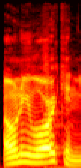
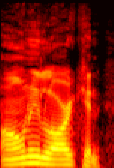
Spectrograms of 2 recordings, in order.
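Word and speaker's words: Oney Lorcan: Oni Lurin. You got it. Oni Lurin.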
